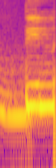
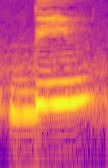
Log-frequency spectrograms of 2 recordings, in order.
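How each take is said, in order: First: दिन with a quick short I; short vowel. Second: दीन with a long EE; long vowel. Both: Shown as a demonstration. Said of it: "मात्रा गलत लगा देते हैं".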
